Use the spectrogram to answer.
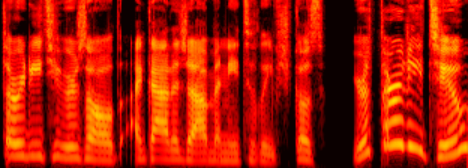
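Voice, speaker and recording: A woman's animated voice with a slight Israeli accent, very wide pitch swings and a fairly quick pace, in a dry, close sound with no echo. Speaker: career changer, business coach. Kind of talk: interview.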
